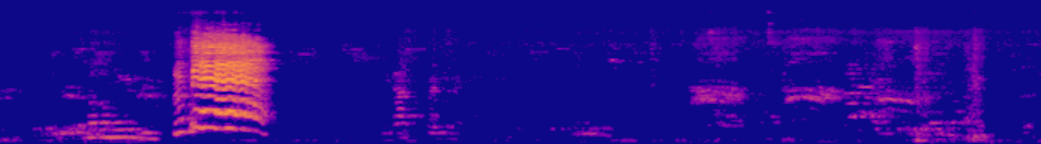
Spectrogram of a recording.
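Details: One strong, shaky goat bleat near the start, followed by several seconds of faint, scattered murmurs and soft background noises.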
